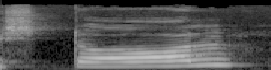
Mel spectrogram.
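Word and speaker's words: stall: बार लिख गया है एसटी ए डबल एल को पढ़ेंगे हम एसटी से हो गया स्ट तो स्टॉल और एस एम ए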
